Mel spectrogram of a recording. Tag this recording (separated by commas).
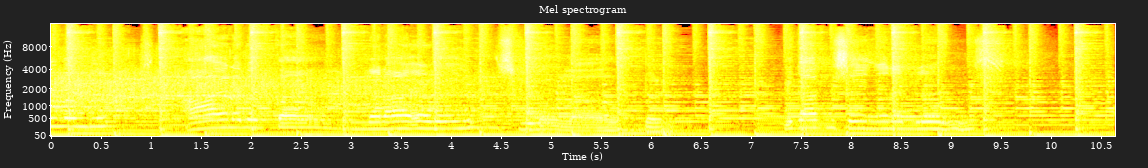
Music, Blues, Male singing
